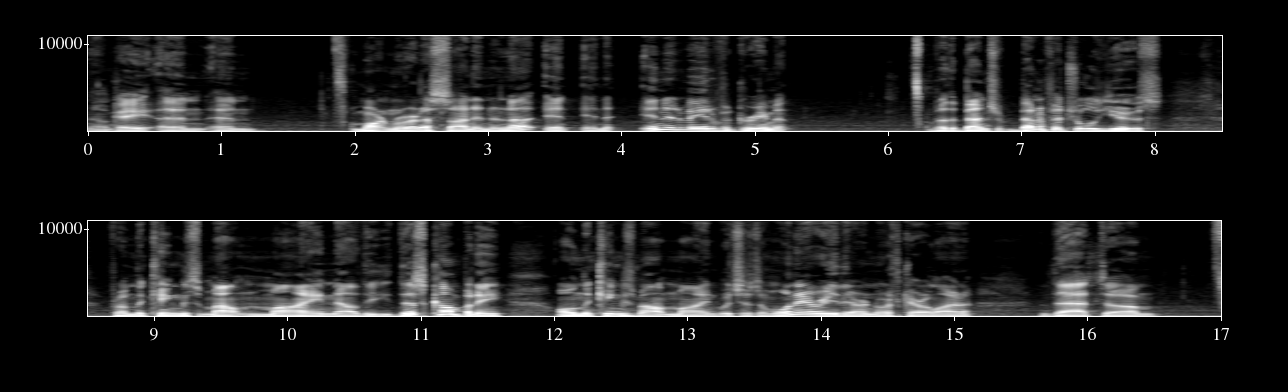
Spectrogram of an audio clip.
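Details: Adult male speaker; Normal voice.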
